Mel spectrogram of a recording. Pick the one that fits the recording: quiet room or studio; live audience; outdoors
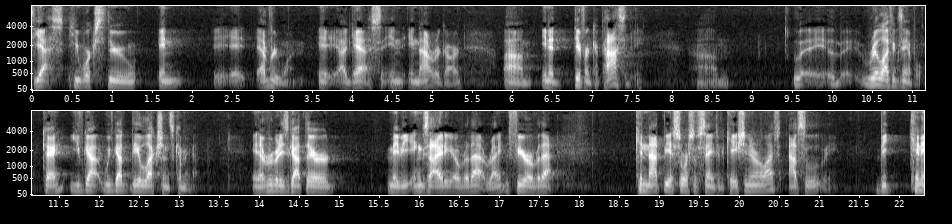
live audience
